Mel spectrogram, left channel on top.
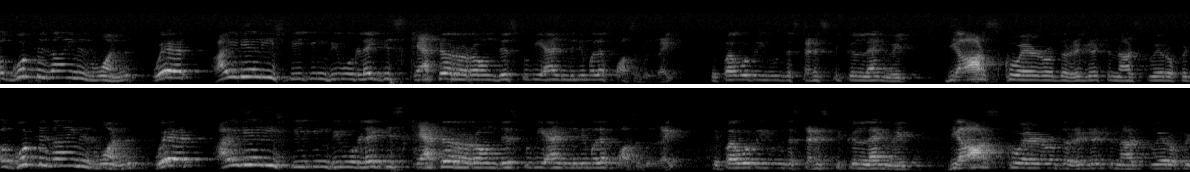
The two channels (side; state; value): left; noise; hiss, 22 dB below the sound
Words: A good design is one where, ideally speaking, we would like this scatter around this to be as minimal as possible, right? So if I were to use the statistical language, the R square or the regression R square of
